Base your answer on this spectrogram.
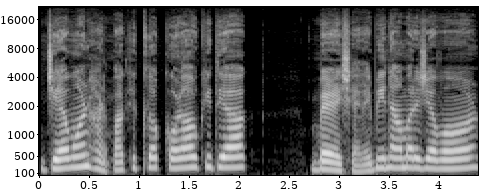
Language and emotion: Goan Konkani, fearful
